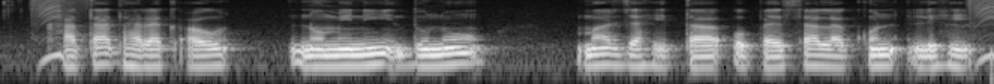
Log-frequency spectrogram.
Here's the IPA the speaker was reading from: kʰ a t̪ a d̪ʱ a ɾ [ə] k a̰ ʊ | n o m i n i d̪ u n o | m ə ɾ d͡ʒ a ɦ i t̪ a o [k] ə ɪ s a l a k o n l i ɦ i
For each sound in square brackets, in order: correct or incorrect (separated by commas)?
correct, incorrect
